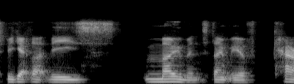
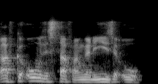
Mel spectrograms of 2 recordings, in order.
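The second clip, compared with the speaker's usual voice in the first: ordinary delivery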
